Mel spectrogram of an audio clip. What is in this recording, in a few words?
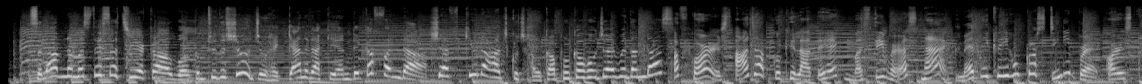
Hindi Spot, Other Language Hindi; EggFarmer; Eggs SA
